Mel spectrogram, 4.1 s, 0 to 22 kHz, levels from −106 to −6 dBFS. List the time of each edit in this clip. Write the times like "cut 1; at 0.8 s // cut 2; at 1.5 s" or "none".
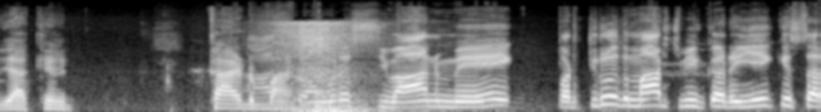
cut 1; at 1.6 s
